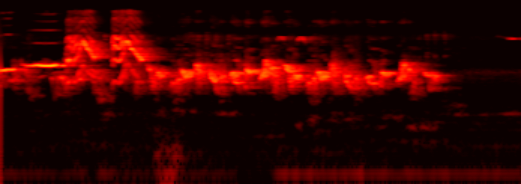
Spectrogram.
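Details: Brown-chested jungle flycatcher giving a varied fluting song to prompt a lazy bird to sing: a steady whistle, two sharp high notes, then a long fast warbling chatter wavering in pitch before stopping.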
